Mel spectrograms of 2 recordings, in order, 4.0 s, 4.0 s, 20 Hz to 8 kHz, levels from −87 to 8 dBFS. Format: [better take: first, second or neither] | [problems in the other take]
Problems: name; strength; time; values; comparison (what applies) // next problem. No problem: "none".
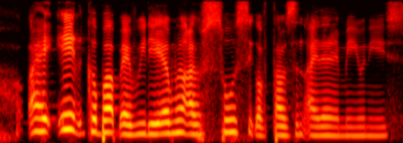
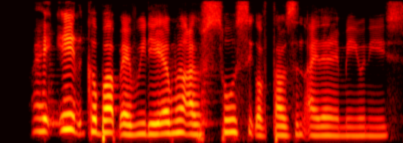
first | noise reduction (neural mask model DeepFilterNet 3)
